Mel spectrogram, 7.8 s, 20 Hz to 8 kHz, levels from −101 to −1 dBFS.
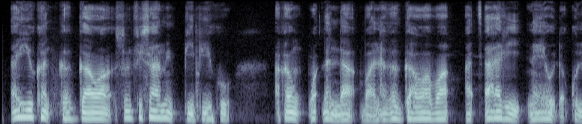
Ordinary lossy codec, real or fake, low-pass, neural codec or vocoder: none; real; none; none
